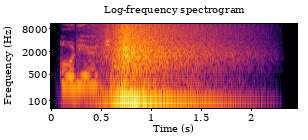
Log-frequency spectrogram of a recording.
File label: fast intro transition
